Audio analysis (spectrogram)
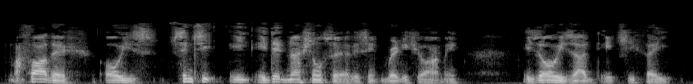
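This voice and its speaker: A man talks at a very deep, low pitch and sounds somewhat breathy. His pace is moderate. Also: lively intonation. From Rhodesia (Zimbabwe), Bulawayo. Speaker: paranormal radio guest. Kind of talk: radio interview. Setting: radio show.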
